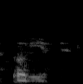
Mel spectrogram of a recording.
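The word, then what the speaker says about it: psoriasis: तो सोरियासिस में ये पी साइलेंट होता है, सोरियासिस, समझ गए।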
